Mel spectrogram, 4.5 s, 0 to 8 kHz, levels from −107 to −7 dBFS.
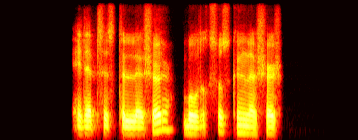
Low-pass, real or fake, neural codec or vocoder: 7.2 kHz; fake; codec, 16 kHz in and 24 kHz out, 0.9 kbps, LongCat-Audio-Codec, fine tuned four codebook decoder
